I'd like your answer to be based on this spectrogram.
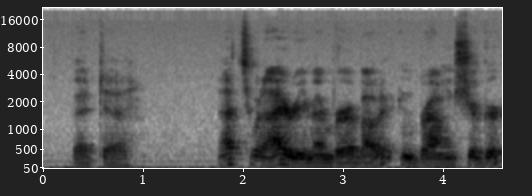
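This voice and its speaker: A man speaks in an Ontario accent at a fairly slow pace. Room echo is audible. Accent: rural Ontario Canadian. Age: 80s+. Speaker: retired farmer. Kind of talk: interview.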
